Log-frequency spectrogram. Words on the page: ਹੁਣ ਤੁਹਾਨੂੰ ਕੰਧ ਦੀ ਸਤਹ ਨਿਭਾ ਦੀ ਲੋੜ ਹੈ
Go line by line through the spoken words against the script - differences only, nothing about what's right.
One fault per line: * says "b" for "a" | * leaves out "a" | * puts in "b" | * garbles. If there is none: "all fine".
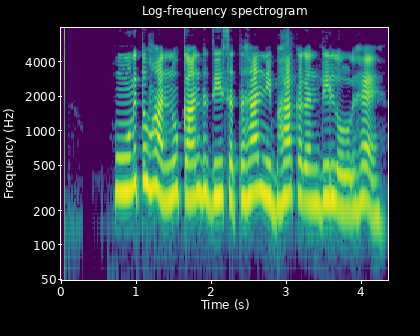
* puts in "ਕਰਨ"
